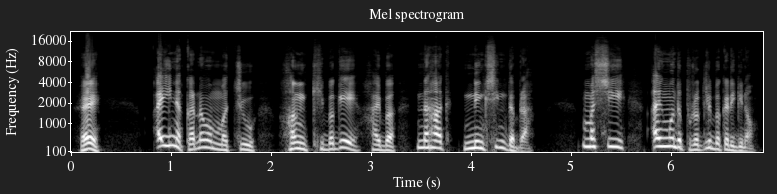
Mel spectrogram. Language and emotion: Manipuri, angry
